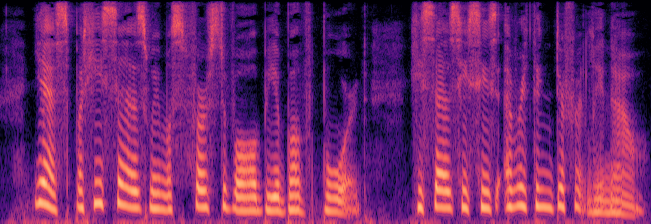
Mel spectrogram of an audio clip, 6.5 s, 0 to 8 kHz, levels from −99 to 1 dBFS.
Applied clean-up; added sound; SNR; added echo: none; none; none; none.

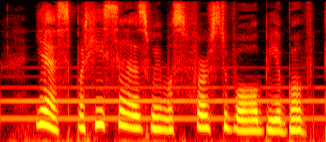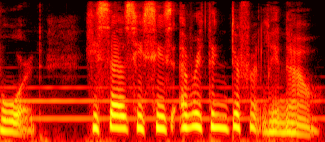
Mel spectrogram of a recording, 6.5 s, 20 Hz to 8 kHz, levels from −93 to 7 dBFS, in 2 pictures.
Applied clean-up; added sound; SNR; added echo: none; Wind instrument, woodwind instrument; 16 dB; none.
